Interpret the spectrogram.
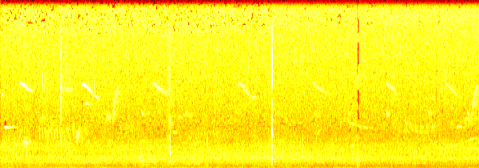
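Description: Small birds chirping in the trees: short, high notes that slide downward, coming every second or so, over a steady low rumble. Two sharp clicks fall near the middle.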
